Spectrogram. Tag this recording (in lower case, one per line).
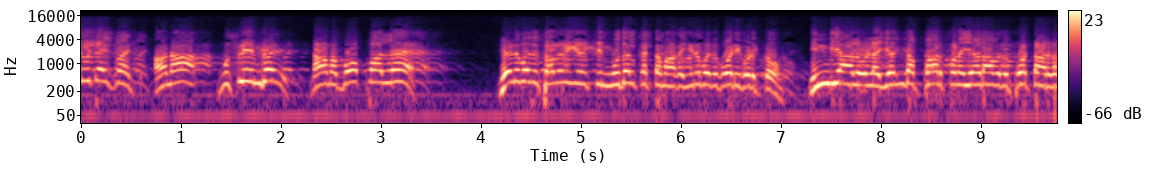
male speech
monologue
speech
